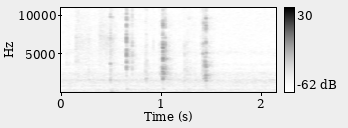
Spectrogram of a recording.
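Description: Three faint clicks of a computer mouse and keyboard, about half a second apart, over a low steady hum.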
